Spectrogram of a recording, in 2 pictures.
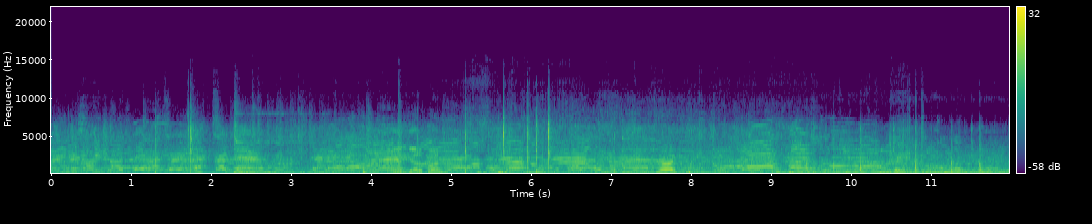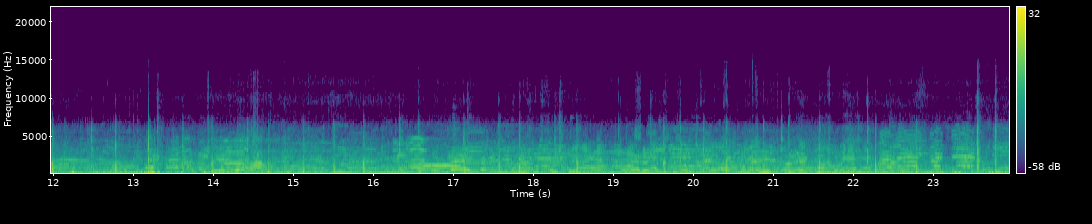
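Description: Overlapping chatter of spectators and players around a softball field, with a few sharp knocks.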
